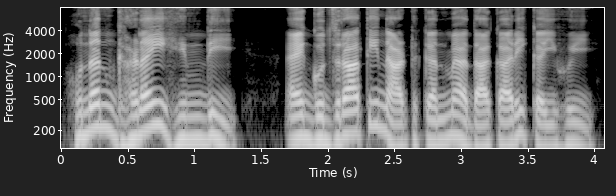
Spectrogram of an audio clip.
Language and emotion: Sindhi, neutral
